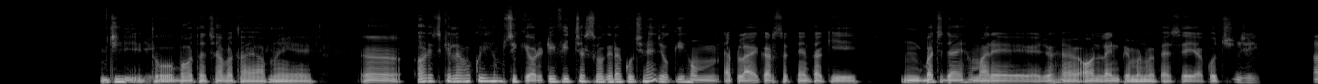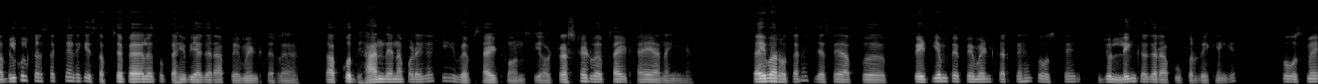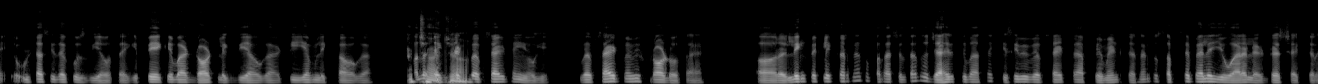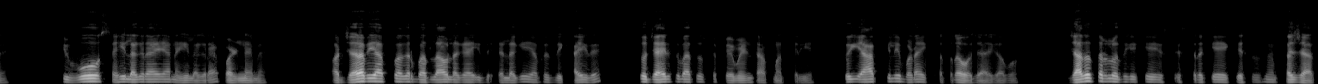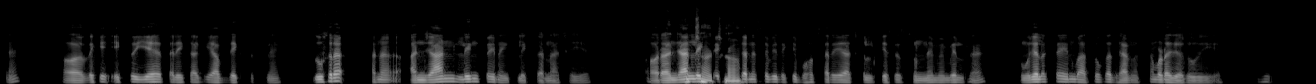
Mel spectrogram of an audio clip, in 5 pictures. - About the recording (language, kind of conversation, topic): Hindi, podcast, ऑनलाइन भुगतान करते समय आप कौन-कौन सी सावधानियाँ बरतते हैं?
- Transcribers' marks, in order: tapping; in English: "सिक्योरिटी फीचर्स"; in English: "अप्लाई"; in English: "ट्रस्टेड"; in English: "एग्जैक्ट"; in English: "फ्रॉड"; in English: "एड्रेस"; in English: "केसेज़"; in English: "केसेज़"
